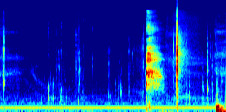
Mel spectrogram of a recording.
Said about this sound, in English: So now I have my water here. Let's go ahead and crack this bad boy open.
